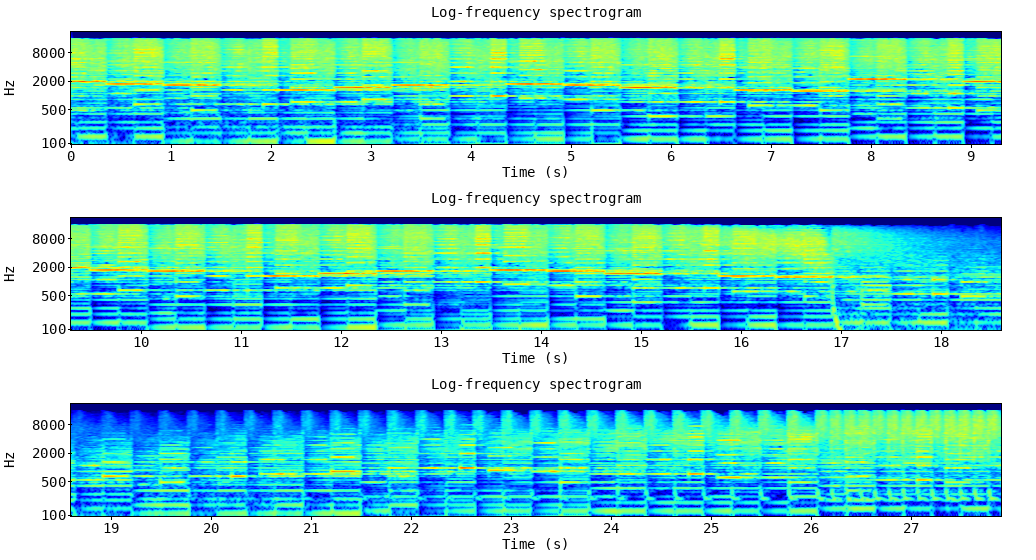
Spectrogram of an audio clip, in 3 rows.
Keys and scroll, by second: 2.3 ctrl+j, 10.9 ctrl+u, 19.1 ctrl+t.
